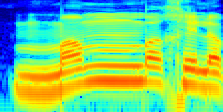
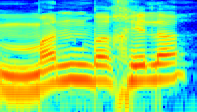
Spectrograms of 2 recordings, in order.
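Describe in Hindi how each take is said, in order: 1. पहला शब्द नासिका-युक्त m की ध्वनि से खत्म होता है। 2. पहला शब्द सादे n की ध्वनि से खत्म होता है। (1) "बल्कि मम बखिला पढ़ेंगे" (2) "मन बखिला नहीं पढ़ेंगे"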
